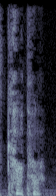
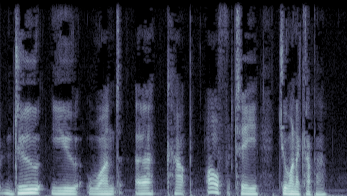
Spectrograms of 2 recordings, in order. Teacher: And we've elided quite a lot there because, in fact, we've elided a complete word because the word tea has completely disappeared. The f sound in of has also disappeared. It's been weakened to so it's instead of cup of tea, it's cuppa.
